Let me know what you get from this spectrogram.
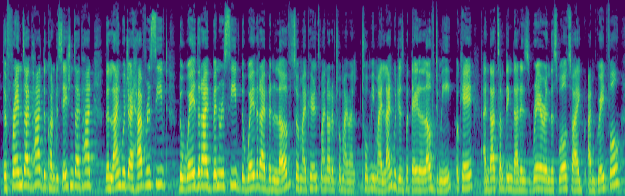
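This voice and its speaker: A woman's voice: mid-range voice, steady tone, a little fast, hardly any pauses, soft background music. Earnest woman musing aloud. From South Africa. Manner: earnest and reflective, musing aloud with soft asides. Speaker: podcast host. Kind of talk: solo spiritual podcast monologue.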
